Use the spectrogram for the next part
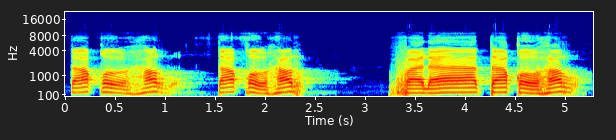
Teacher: جب تا کو قاف کے ساتھ ملائیں گے تو جنبش کے ساتھ ہم اس کو پڑھیں گے، کیونکہ یہ حروف قلقلہ ہے، کیونکہ حروف قلقلہ ساکن ہو تو جنبش کے ساتھ پڑھے جاتے ہیں.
